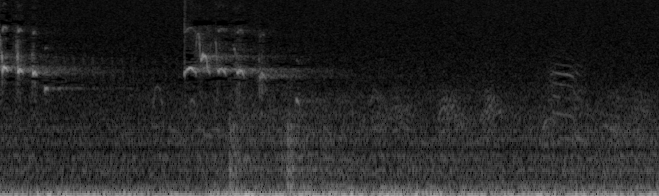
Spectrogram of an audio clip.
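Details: Eagle pair calling as both birds fly off the nest: a brief burst of high, thin whistled chitters near the middle, with a few fainter notes around it, over a steady low rumble.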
